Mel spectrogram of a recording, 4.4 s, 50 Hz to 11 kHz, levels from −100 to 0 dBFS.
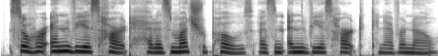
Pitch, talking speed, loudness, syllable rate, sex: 220 Hz, 205 wpm, -18 LUFS, 4.9 syllables/s, female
